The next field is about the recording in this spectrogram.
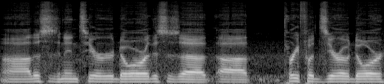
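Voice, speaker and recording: Over noticeable background noise, a man talks at medium pitch with fairly even intonation. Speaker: CAD tutorial creator. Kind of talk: tutorial. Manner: fast; casual with fillers.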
